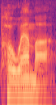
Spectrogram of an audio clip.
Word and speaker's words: poema: The Greek word is the word poema, P-O-E-M-A.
